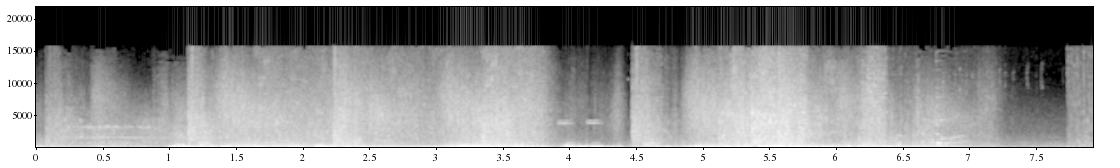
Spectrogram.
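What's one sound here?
Game spell effects crackle and boom during a fight.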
